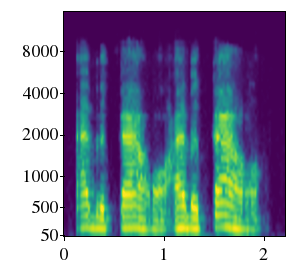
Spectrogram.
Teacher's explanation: hams ni dia paling kelihatan itu ketika sukun kayak terasa dia ada keluar angin gitu kalau dalam posisi berbaris dia juga e kelihatan tapi tidak sekelihatan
